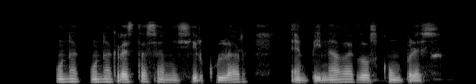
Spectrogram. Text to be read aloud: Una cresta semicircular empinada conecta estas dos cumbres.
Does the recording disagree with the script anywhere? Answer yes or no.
yes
